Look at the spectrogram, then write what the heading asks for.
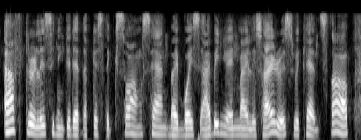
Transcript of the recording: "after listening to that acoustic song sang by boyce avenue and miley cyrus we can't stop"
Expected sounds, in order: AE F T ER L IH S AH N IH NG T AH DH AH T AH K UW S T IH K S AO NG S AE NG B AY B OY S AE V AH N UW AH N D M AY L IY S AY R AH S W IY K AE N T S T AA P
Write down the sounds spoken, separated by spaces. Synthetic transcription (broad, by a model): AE F T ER L IH S AH N IH NG T AH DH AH T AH K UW S T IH K S AO NG S AE NG B AY B OY S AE B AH N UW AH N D M AY L IY S AY R AH S W IY K AE N T S T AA P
